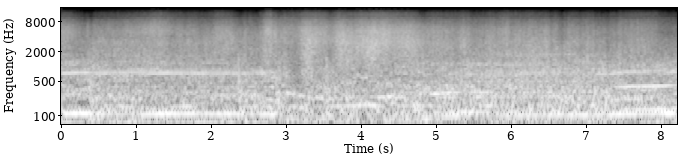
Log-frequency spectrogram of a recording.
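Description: Yamaha outboard motor running at speed, with wind on the microphone and the hull's wash rushing past; a louder surge of spray about three seconds in.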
